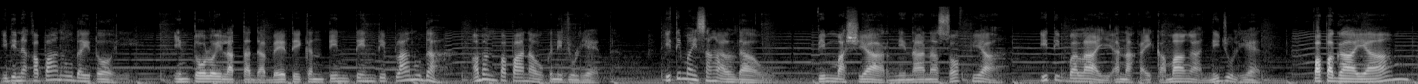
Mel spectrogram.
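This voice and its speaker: A man's voice: mid-range voice, big pitch swings, normal speed. A man narrating a radio drama serial in a dramatic, announcing style. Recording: music under the voice. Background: background music.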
